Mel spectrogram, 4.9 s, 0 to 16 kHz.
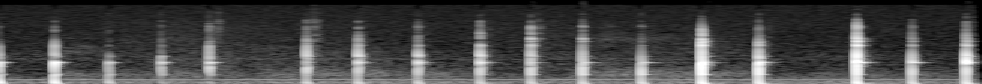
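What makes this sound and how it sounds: A small solid wooden chopping board, held up near the microphone, is tapped with fingertips and then with a wooden pencil. The result is a series of short, dry, hollow knocks around 950 Hz, spaced at uneven intervals and dying away almost instantly. A faint steady low hum sits underneath.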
